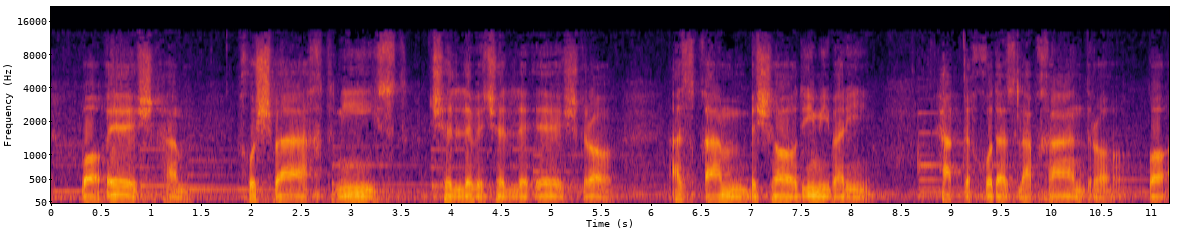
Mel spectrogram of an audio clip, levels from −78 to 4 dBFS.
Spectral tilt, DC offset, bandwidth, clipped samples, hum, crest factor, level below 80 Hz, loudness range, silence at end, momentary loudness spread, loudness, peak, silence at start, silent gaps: -4.5 dB/octave; under 0.1%; 13.5 kHz; under 0.1%; none; 16 dB; -32 dBFS; 2 LU; 0 s; 13 LU; -15 LUFS; 0 dBFS; 0 s; none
